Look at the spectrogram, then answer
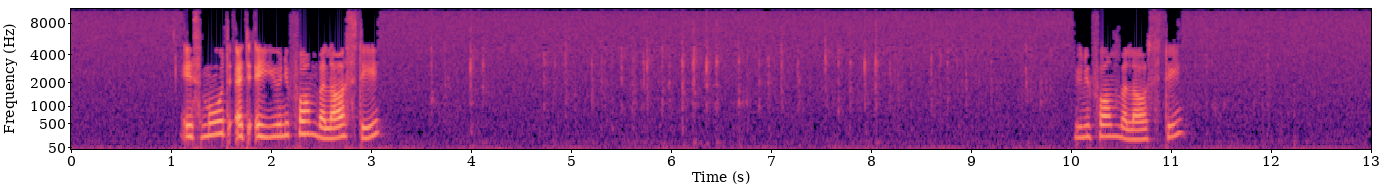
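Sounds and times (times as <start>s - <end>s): computer keyboard typing: 3.6s - 9.9s.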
